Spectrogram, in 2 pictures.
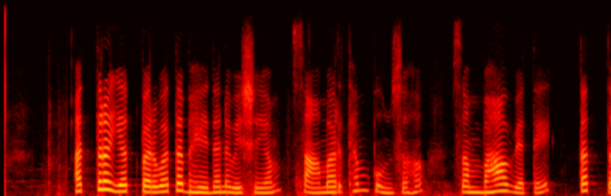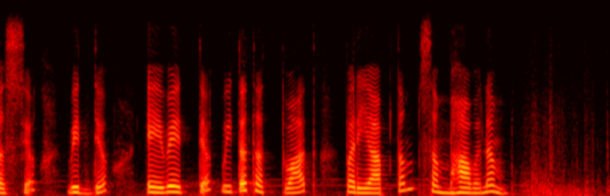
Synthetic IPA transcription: ɐt̪ɾɐjɐt̪̚pɐɾʋɐt̪ɐbʱeːd̪ɐnɐʋiʂɐjɐmsaːmɐɾt̪ʰjɐmpunsɐɦɐ̆ | sɐmbʱaːʋjɐt̪eː | t̪ɐt̪ːɐsjɐ̰ʋid̪jɐ | eːʋeːt̪jɐʋit̪ɐt̪ɐt̪ʋaːt̪ | pɐɾjaːp̚t̪ɐmsɐmbʱaːʋɐnɐm

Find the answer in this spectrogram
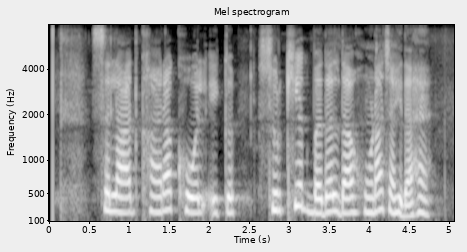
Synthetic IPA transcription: səlaːd̪kʰaːɾaːkʰoːlɪksʊɾkʰɪjət̪̚bəd̪əld̪aːhoːɽ̃aːt͡ʃaːɦiːd̪aːɦɛː

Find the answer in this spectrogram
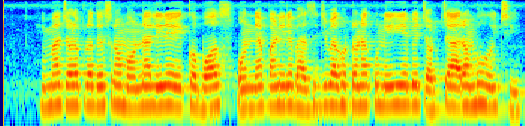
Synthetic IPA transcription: himat͡ʃɔɭɔpɾɔd̪esɔɾɔmɔnaliɾeːkɔbɔspɔnjapaɽ̃iɾebʱasid͡ʒibaɡʱɔʈɔɽ̃akunejebet͡ʃɔɾt͡ʃaːɾɔmbʱɔɦojt͡ʃʰi

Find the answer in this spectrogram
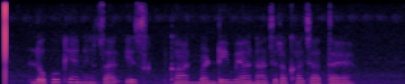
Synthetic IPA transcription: loːɡõkeɐnʊsaːɾɪ̰s | ɡʱaːnbɐ̃ɳɖimẽɐnaːd͡ʒɾɐkʰad͡ʒaːt̪aɦɛː

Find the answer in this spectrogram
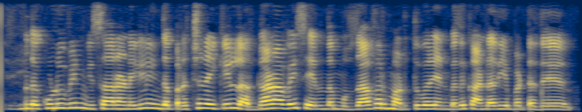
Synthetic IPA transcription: nd̪ɐkʊɻʊʋɪnʋɪsaːɾɐnɐjɪlɪnd̪ɐpːɪɾɐt͡ʃːɐnɐɪkːɯlɐɾɡaːnaːʋɐɪseːɾnd̪ɐmʊsaːfɐɾmɐɾɯt̪ːɯʋɐɾɛnbɐðɯkɐɳɖɐɾɪjɐpːɐʈːɐðɯ

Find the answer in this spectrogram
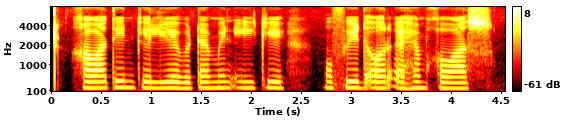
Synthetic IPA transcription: xɐʋaːt̪iːnkelieʋɪʈaːmiːniːki | mʊfiːd̪ɔːɾɛɦɛmxɐwaːs

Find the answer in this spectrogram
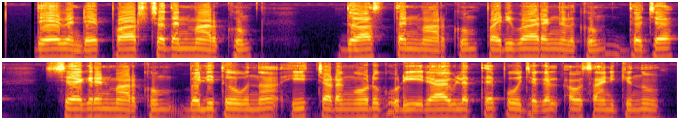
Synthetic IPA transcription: d̪e̞ːʋɐnde̞paːrʂɐðɐnmaːrkum | d̪waːst̪ɐnmaːrkumpɐɾiʋaːɾɐŋːɐɭkumd̪od͡ʑɐ | ɕe̞ːkɐɾɐnmaːrkumbelit̪uːʋunːɐiːt͡ɕɐɽɐŋːo̞ːɽukuːɽiɾaːʋilɐt̪ːe̞puːd͡ʑɐɣɐɭɐʋɐsaːnikʲːunːu

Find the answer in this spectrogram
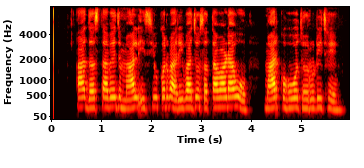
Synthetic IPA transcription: ad̪əst̪aʋed͡ʒmalisjukəɾʋaɾiʋad͡ʒosət̪aʋaɽao | maɾkɦoʋod͡ʒəɾuɾit͡ʃʰe

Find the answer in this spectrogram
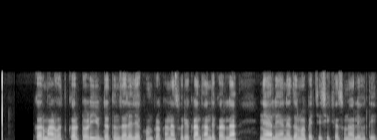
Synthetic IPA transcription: kəɾmaɭʋət̪kəɾʈoɽiːjud̪ʱːat̪uːnd͡zʱaleljakʰuɳpɾəkəɾɳasuɾjəkɾãnt̪and̪kəɾlja | njajaləjaned͡zəlməpet͡ɕiːɕikʂasuɽ̃aʋliːɦot̪i

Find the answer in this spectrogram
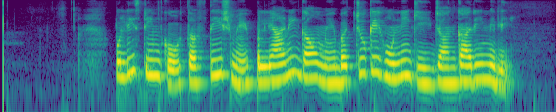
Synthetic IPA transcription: pʊliːsʈiːmkot̪ɐft̪iːʃmẽpɐljaːɽ̃iɡãːõmẽbɐtːʃõkeɦoːnekid͡ʒaːnk̬aːɾimɪlḭː

